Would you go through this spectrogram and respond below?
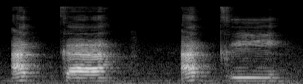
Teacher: pangkal lidah bertemu atau menyentuh rahang atas bagian daging dan tulang secara bersamaan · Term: huruf Kaf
